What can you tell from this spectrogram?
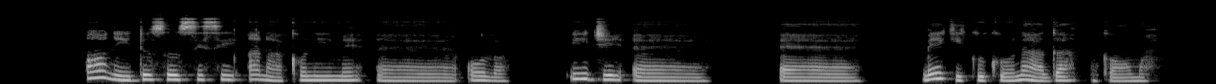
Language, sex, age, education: Igbo, female, 15-29, tertiary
